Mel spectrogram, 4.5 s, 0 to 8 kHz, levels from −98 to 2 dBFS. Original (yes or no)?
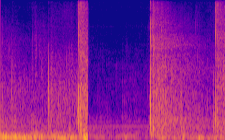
yes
